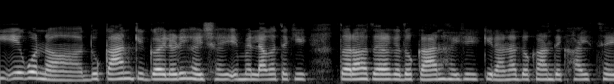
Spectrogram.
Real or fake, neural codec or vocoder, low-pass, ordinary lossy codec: real; none; 7.2 kHz; none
